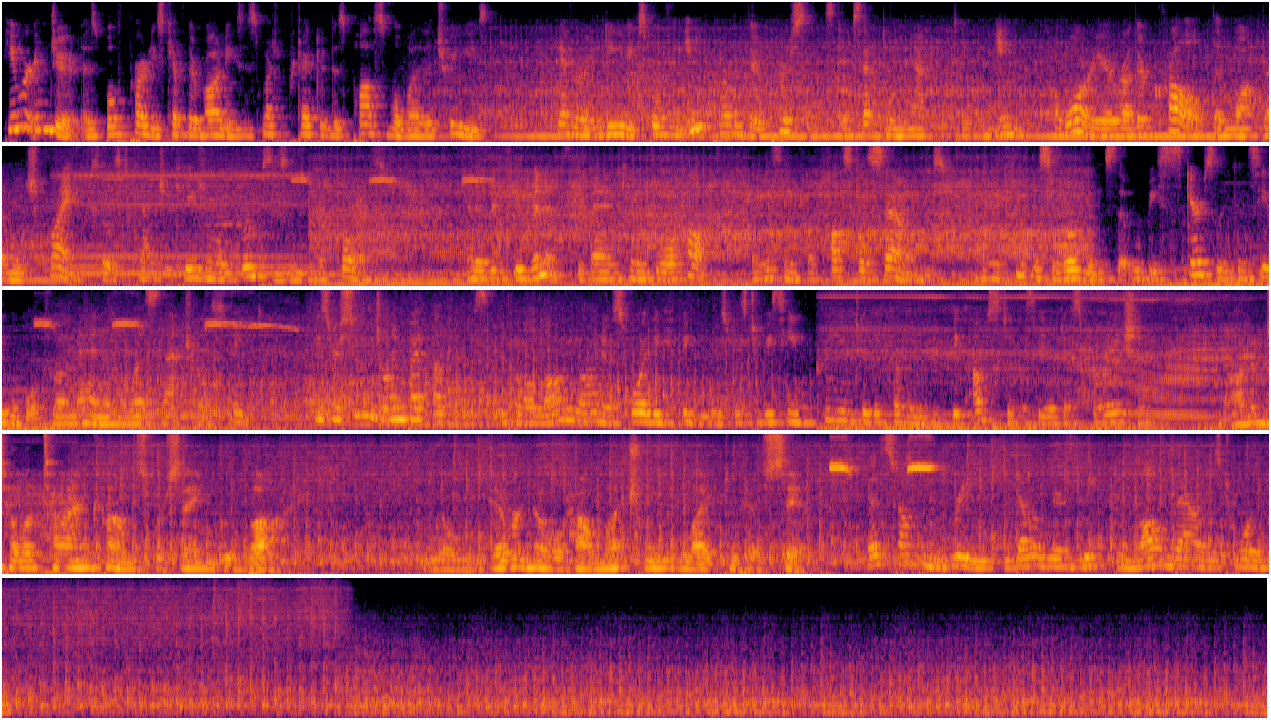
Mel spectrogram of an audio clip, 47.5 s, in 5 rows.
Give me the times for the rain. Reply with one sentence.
You can't hear the rain here.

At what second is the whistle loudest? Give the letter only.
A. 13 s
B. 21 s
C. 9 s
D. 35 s
D.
